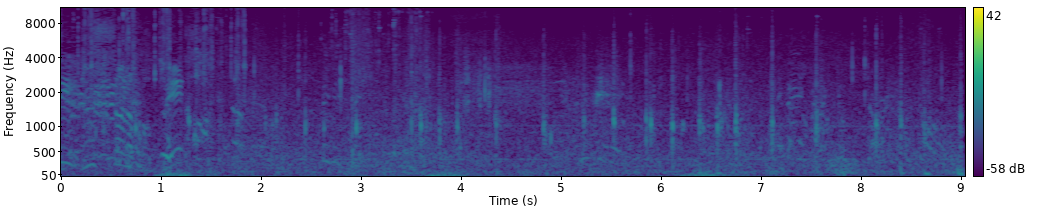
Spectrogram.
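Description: Horse hooves clip-clop at a walking pace in the Red Dead Redemption 2 game, a steady run of close, clear hoof hits that comes out over background sound and speech.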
